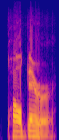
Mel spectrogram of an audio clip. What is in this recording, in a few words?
"pallbearer", American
